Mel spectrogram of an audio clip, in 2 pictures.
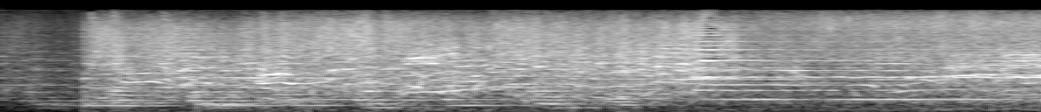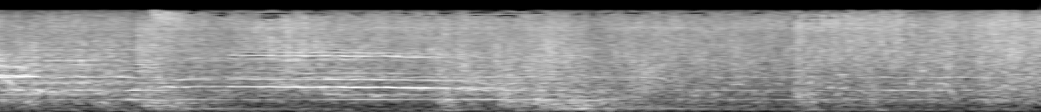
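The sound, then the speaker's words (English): Loud, steady sloshing and splashing of water as people shoot out of tunnel openings into a pool in a vast cavern, the churning continuing without a break throughout. “They twist and tumble onwards until they each shoot out of a different opening into a pool in a vast cavern.”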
